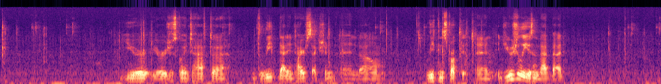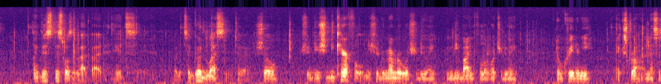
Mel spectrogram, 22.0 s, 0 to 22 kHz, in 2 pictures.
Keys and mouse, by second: 0.4 ctrl+click, 1.0 click, 2.3 g, 4.2 click, 5.1 shift+click, 6.2 shift+click, 7.0 shift+click, 7.8 f, 8.7 click, 10.4 click, 10.9 shift+click, 11.8 shift+click, 12.3 f, 12.7 click, 13.2 click, 13.9 click, 14.3 click, 14.6 f, 16.4 click, 19.7 g, 21.6 ctrl+z.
